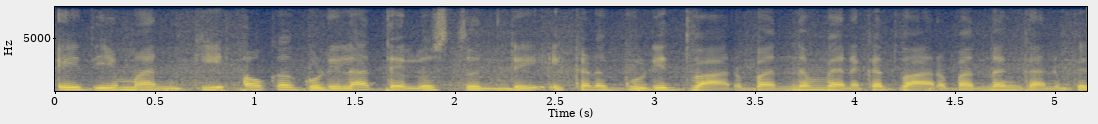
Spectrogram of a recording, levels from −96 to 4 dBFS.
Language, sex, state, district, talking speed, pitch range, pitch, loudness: Telugu, female, Telangana, Hyderabad, 140 wpm, 155-175 Hz, 170 Hz, -13 LUFS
